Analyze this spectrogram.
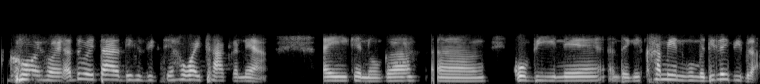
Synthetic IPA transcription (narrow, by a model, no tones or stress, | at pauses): hojɦojɐduɐjtaɾdiɦuzik̚seɦɐwajtʰakːɐneja̰ɐjkenoɡɐ | kobineɐ̰dɐɡikʰamenɡumbɐdilɐjbibɾa̰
